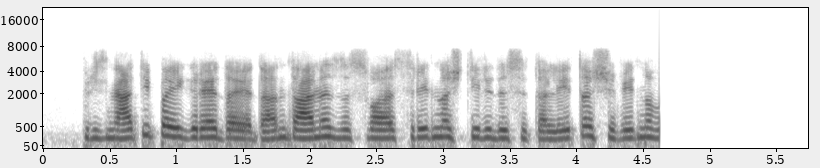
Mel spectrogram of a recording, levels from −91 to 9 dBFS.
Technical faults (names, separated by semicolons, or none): AMR wideband (HD Voice) codec; cut-off end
